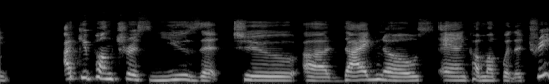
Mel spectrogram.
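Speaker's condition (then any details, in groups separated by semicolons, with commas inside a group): No condition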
